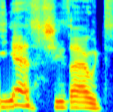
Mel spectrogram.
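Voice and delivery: high, slow, drawn-out gleeful relief. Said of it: "I was just like".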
